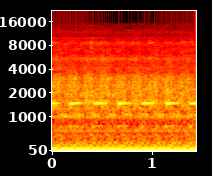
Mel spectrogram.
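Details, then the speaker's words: Cold start of 116,000-mile Harley truck diesel: heavy low rumble with sharp tick about every 0.4 s, uneven lumpy rough idle; scan tool shows cylinder six low, injectors on cylinders three and six suspected. "kind of looks like injector hell here oh number six drop you see that right here right there number six number six is [Music] low"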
